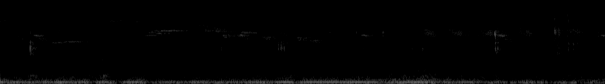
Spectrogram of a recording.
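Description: Faint birdsong of scattered short chirps and twitters, over a low steady hum.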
